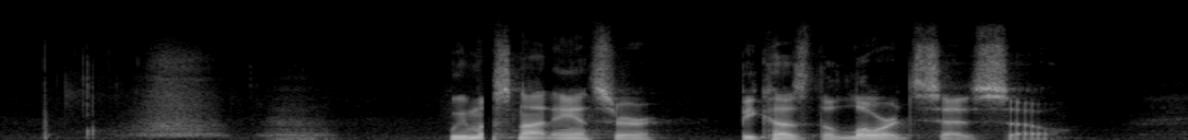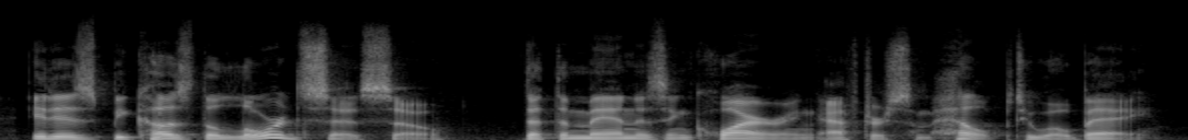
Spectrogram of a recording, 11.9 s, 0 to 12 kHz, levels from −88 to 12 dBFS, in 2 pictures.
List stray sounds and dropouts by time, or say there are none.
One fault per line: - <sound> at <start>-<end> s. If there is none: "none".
- breath at 0.2-1.8 s
- dropout at 2.4-2.5 s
